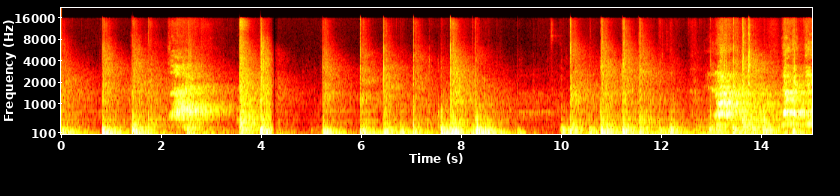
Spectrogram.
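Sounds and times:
basketball bouncing on wooden floor: 0.0 - 2.8, 5.0 - 9.3, 10.0 - 14.8.

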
